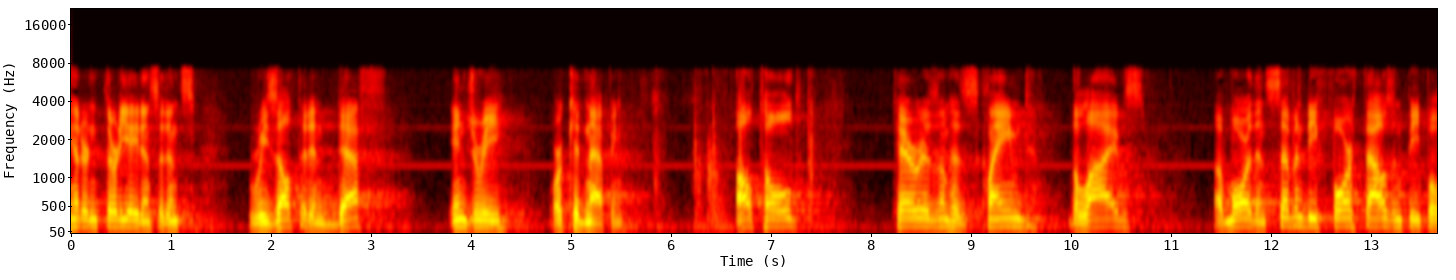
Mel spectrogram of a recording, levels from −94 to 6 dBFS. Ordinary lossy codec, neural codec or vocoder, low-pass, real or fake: MP3, 64 kbps; none; 7.2 kHz; real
